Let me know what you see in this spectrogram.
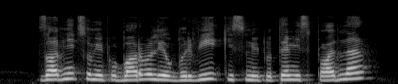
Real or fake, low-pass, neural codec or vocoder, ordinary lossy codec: fake; 9.9 kHz; codec, 32 kHz, 1.9 kbps, SNAC; none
